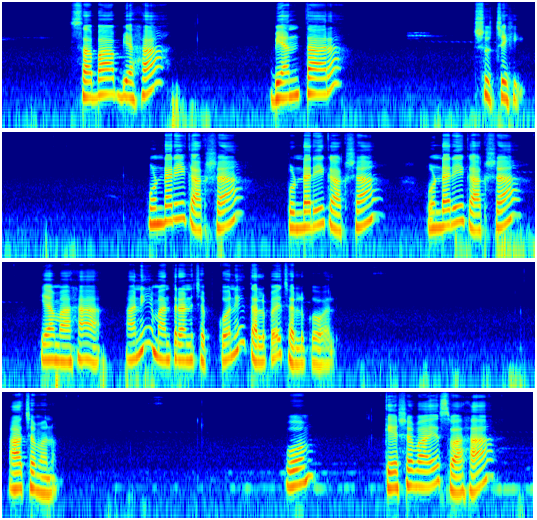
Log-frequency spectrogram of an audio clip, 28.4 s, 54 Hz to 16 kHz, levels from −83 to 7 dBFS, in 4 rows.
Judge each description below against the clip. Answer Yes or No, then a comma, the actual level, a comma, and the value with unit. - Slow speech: Yes, slow, 30 wpm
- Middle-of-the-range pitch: Yes, medium, 180 Hz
